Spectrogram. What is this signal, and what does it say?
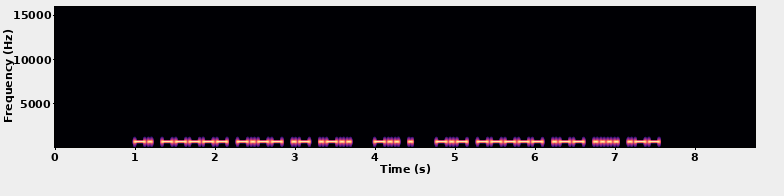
Morse code, heard as a keyed tone, about 28 wpm, 700 Hz. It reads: N0YAL DE K0WHW
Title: USA Callsign DE Callsign - 5 Characters - 28wpm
